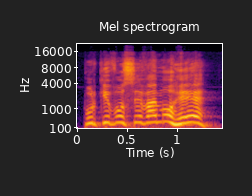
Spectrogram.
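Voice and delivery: booming prophet's verdict; loud stern prophecy. Retold or imitated. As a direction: deliver the death sentence with force. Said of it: "O que que continua falando".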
